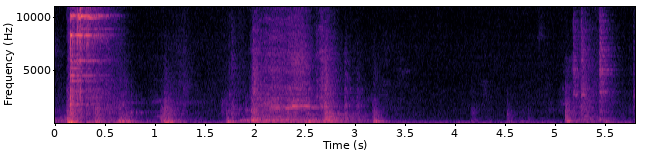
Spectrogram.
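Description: Kitchen handling sounds: a metal clatter of utensils at the start, a knock about a second in, then a short scrape like a drawer or pot sliding, before it goes quiet.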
